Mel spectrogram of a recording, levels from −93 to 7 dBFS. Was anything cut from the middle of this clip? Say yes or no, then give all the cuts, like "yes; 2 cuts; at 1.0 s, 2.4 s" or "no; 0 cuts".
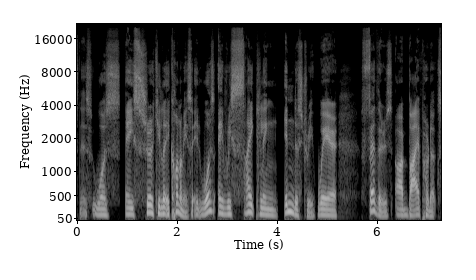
no; 0 cuts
